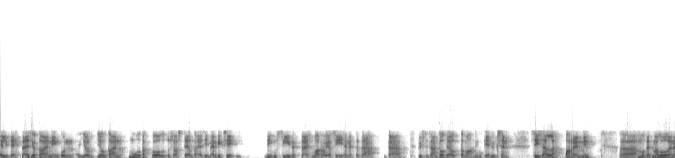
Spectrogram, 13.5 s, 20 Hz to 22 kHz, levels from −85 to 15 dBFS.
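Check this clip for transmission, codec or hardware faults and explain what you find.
Two stretches of AMR rate drop stand out, from 5.5 to 8.2 s and from 11.8 to 12.9 s. In each, the speech turns rougher, buzzier and more synthetic, with no gap and no change in bandwidth, then clears again. The audio is narrowband AMR mobile speech throughout, and these stretches sound like the link forcing the codec to a lower rate, consistent with a step down from about 12.2 to 5.9 kbps, with the freed bits going to error protection.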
